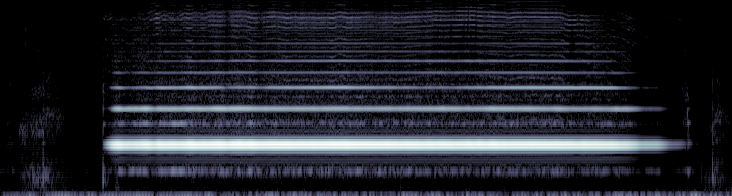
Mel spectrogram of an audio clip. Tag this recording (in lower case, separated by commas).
music, wind instrument, musical instrument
